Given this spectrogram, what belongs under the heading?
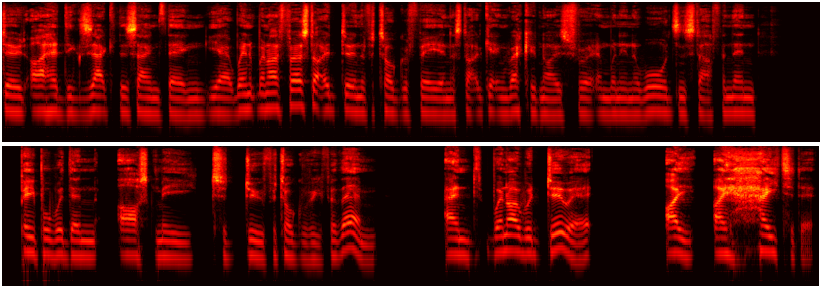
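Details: Adult male speaker; ordinary speech.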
